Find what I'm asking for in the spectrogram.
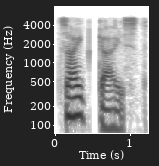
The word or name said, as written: Zeitgeist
